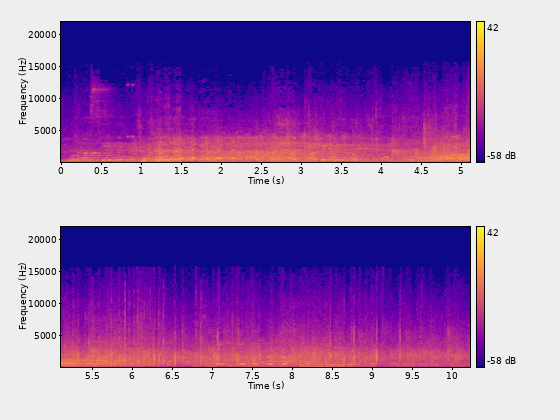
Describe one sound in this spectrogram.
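An audience cheers and applauds loudly.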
